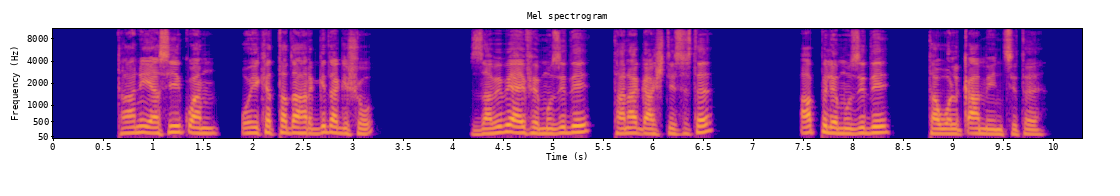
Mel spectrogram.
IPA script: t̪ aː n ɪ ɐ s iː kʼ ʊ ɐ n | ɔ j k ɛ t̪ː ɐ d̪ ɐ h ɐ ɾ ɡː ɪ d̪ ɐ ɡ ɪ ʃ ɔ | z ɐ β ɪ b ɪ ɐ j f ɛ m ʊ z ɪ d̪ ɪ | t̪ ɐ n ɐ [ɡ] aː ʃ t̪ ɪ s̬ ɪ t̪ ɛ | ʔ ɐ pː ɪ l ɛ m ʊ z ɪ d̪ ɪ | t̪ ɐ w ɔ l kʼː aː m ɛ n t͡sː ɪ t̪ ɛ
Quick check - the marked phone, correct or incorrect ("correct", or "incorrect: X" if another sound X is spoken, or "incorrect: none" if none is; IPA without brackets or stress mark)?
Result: correct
